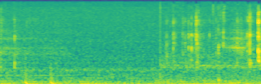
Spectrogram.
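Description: Quick clicking keystrokes on a computer keyboard, a few light taps early and then a faster burst of typing near the end, fairly quiet and close with no voices.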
